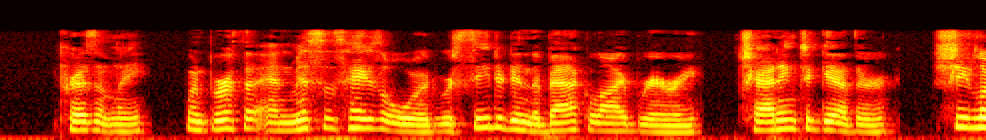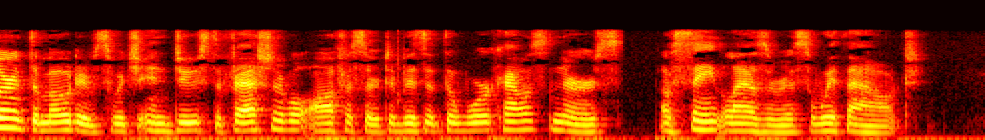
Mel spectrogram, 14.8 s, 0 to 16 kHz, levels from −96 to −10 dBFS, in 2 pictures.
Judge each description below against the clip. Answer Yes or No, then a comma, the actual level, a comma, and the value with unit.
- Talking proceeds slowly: Yes, slow, 130 wpm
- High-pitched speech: No, medium, 170 Hz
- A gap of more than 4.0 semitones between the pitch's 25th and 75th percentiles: No, average, 3.4 semitones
